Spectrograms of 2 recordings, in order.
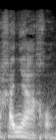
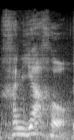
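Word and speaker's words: Kganyago: And I've been saying it wrong for years, hasn't I? Lissetia Caniago. But you tell me, go on, you give me the right pronunciation. – Lissetia Caniago. – Caniago.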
